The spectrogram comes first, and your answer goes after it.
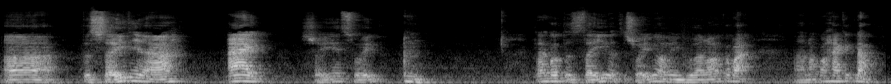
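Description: Unhurried and fairly bright in tone, a man's mid-range voice leads a language lesson, explaining phrases again and again amid frequent fillers. Echo from the room, a far-off mic, and faint noise mark the recording.

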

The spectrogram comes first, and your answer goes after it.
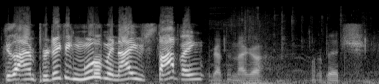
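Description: Young man, mocking hyped gamer bro, animated pitch, casual sweary banter over noisy game sound. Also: a little fast. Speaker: gamer, co-player.

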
